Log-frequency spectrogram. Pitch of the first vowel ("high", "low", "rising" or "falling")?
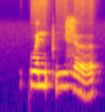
high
